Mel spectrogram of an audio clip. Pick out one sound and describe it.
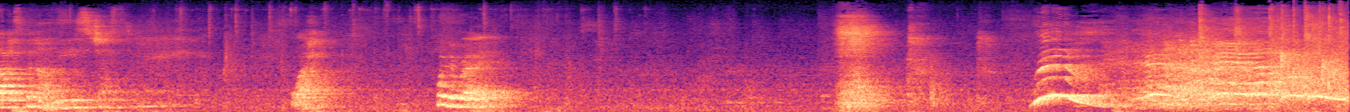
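A woman speaks through a microphone in an echoing hall, with pauses.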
